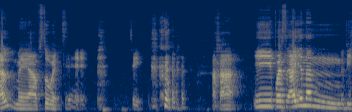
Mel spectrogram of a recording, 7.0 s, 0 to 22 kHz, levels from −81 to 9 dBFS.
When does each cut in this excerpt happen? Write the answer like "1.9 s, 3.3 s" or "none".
1.2 s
